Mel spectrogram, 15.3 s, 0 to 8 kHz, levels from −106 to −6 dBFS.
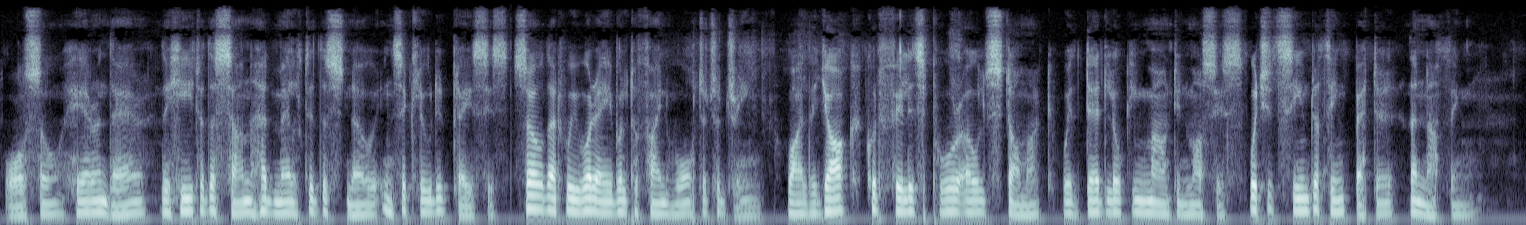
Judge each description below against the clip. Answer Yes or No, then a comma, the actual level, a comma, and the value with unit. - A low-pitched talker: Yes, low, 105 Hz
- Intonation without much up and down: No, average, 3.7 semitones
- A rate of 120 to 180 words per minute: No, average, 190 wpm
